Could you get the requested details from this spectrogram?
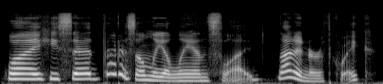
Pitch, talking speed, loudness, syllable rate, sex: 215 Hz, 170 wpm, -17 LUFS, 4.7 syllables/s, female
